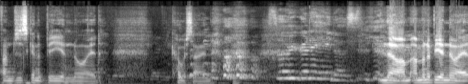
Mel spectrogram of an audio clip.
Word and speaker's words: cosine: classic cosine I know you write it down coasts but you verbally say cosine it just irks me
